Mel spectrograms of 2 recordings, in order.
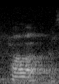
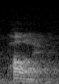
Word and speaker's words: Palahniuk: workshopping with none other than the legendary Chuck Palahniuk. See, I'm going to pronounce this. I just learned how to pronounce his favorite author, Palahniuk.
